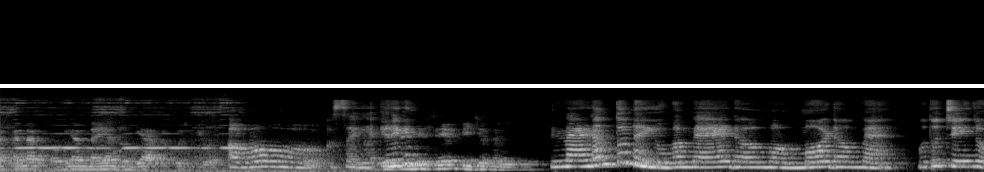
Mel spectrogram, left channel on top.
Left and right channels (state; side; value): silent; left; digital silence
